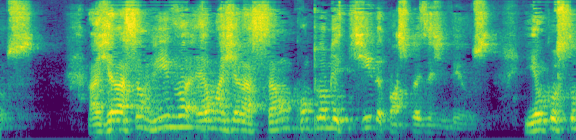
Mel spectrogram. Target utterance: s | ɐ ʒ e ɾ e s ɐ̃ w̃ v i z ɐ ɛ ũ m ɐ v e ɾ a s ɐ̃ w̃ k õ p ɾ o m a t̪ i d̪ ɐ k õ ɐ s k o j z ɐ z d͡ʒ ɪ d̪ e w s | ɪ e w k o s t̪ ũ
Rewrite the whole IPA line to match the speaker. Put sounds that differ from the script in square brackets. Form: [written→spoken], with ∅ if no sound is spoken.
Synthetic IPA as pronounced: s | ɐ ʒ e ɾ [e→a] s ɐ̃ w̃ v i [z→v] ɐ ɛ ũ m ɐ [v→ʒ] e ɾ a s ɐ̃ w̃ k õ p ɾ o m [a→e] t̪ i d̪ ɐ k õ ɐ s k o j z ɐ z d͡ʒ ɪ d̪ e w s | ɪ e w k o s t̪ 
